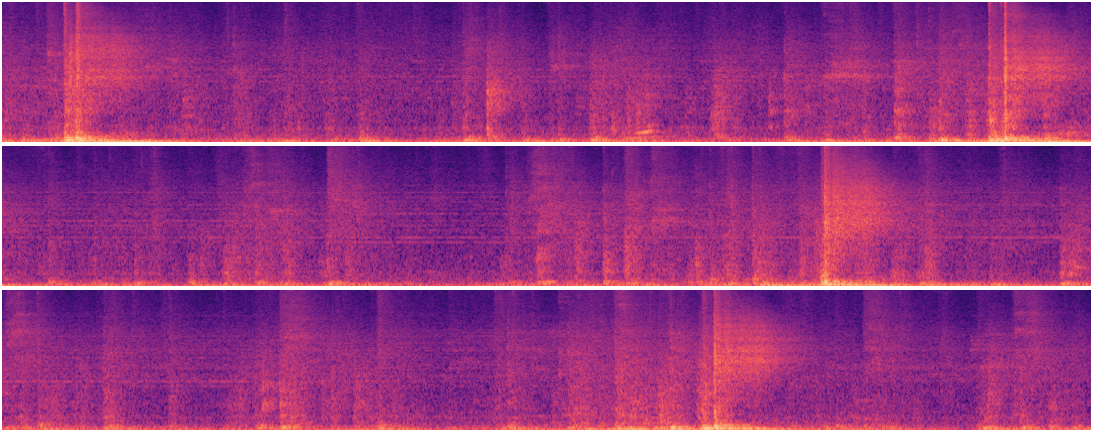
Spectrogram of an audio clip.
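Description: A person being thrown onto a padded wrestling mat in a practice drill: four heavy thuds, about one every nine to ten seconds, each preceded by a brief scuffle of feet and jackets and followed by a short echo of the hall.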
